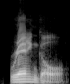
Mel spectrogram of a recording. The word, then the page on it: wrangle: American English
